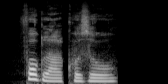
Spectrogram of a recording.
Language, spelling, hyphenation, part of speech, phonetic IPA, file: Hungarian, foglalkozó, fog‧lal‧ko‧zó, verb, [ˈfoɡlɒlkozoː], Hu-foglalkozó.ogg
- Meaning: present participle of foglalkozik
